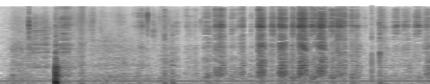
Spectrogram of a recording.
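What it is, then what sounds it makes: Wooden block being carved. A gloved hand holds a solid, light wooden block upright and scrapes and cuts its grooved face with a carving knife. A single sharp knock comes early, followed by a run of short, bright scraping and shaving strokes that grow denser and louder in the second half, with a faint steady low hum underneath.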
